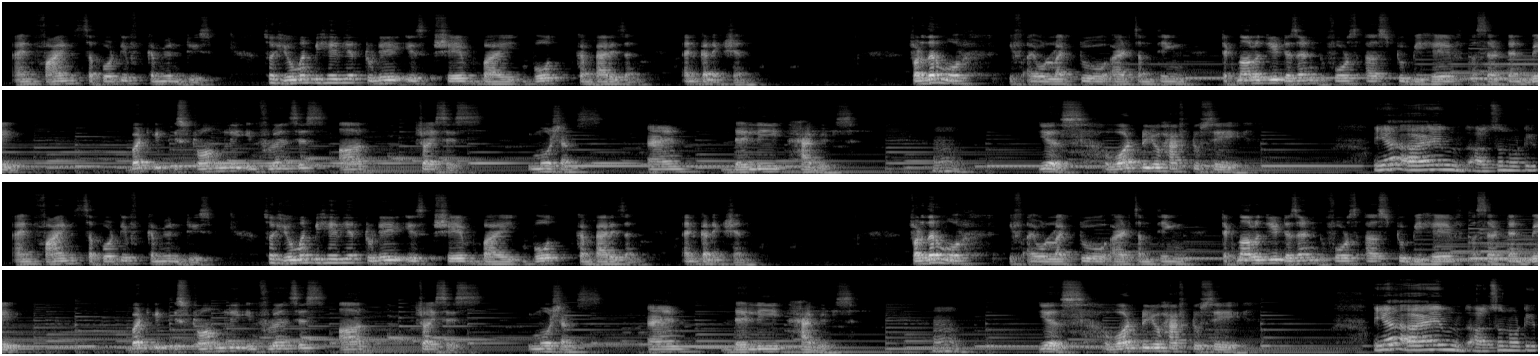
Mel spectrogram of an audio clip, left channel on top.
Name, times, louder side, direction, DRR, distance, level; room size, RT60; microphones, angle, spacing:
voice 1, 0.1-2.1 2.6-6.4 6.8-7.5 9.1-9.8 10.1-11.9 12.2-15.6 16.6-19.0 19.5-20.1 20.6-21.3 21.8-22.2 22.6-23.9 25.7-27.8, equal, 10° right, 6 dB, 0.8 m, -25 dB
sound 1, 10.9-29.0, equal, 65° right, 0.8 m, -35 dB
voice 2, 24.7-25.0 28.7-30.7, right 1 dB, 35° right, 6 dB, 1.0 m, -25 dB
6.9 x 6.6 x 2.3 m, 0.36 s
head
